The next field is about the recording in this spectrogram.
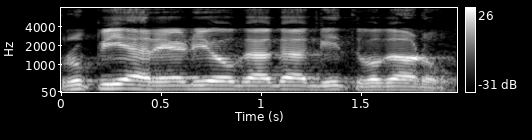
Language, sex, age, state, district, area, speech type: Gujarati, male, 30-45, Gujarat, Morbi, urban, read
